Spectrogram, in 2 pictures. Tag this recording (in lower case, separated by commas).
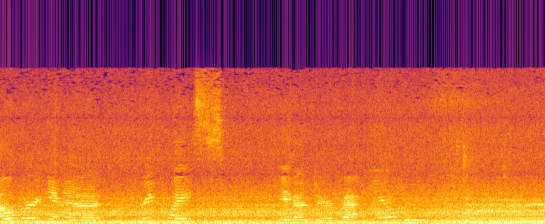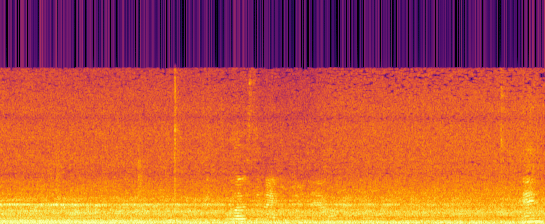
speech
